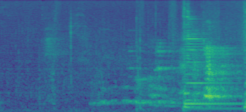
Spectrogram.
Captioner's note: audience laughs softly; simple guitar chords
